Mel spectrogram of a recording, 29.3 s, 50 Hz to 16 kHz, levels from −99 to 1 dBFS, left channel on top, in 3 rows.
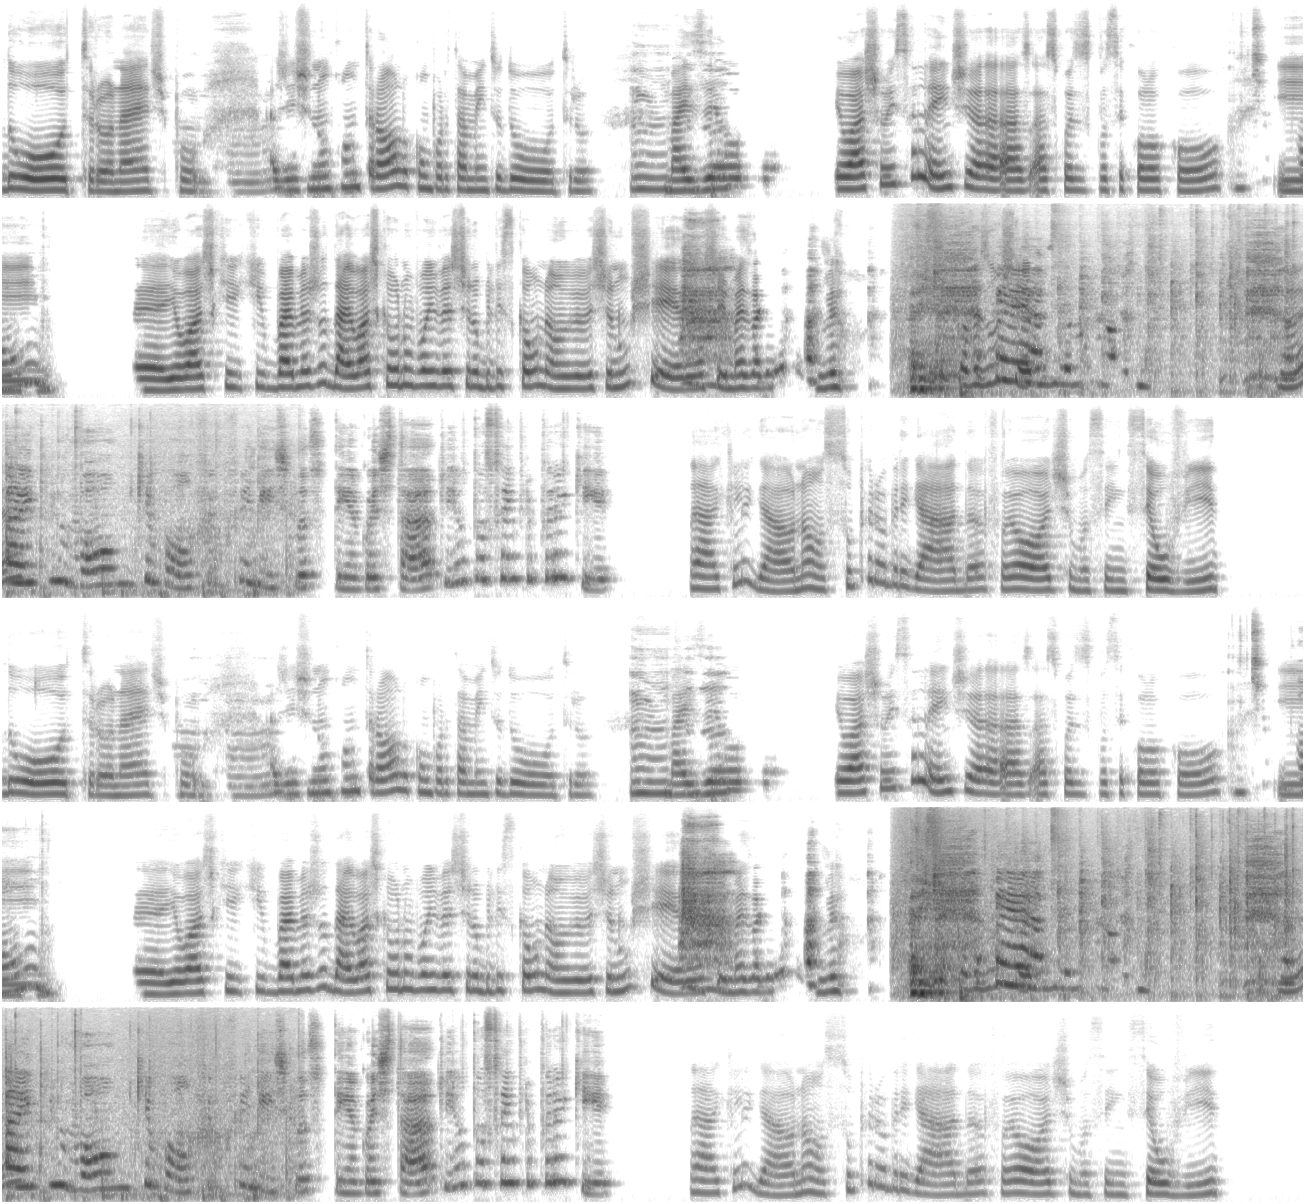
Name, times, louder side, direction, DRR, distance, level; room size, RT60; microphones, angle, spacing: voice 1, 0.0-4.4 5.0-5.8 6.3-9.2 9.6-10.1 10.8-16.1 16.6-18.4 18.9-19.7 24.7-28.6, left 5 dB, 35° left, 0.3 m, -39 dB
voice 2, 1.3-2.1 4.7-5.5 9.2-9.3 9.7-10.2 14.8-15.3 15.8-15.9 16.8-17.6 18.2-18.3 19.1-24.1, right 2 dB, 65° right, 2.0 m, -37 dB
Dog, 16.4-21.8, right 5 dB, 35° right, 0.4 m, -38 dB
5.2 x 3.3 x 2.3 m
head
